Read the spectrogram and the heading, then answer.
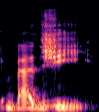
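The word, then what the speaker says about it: Badguy: And his name is pronounced Dominic Badgie.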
